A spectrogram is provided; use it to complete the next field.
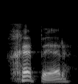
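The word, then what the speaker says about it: Kheper: The dung beetle is the biliteral, I'm sorry, the triliteral Keper. Most people pronounce it keper because the h is not easy to pronounce. It's just like the Spanish jota.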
